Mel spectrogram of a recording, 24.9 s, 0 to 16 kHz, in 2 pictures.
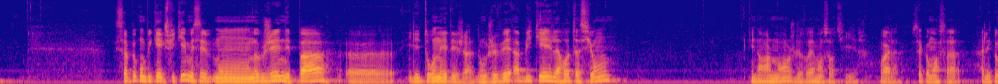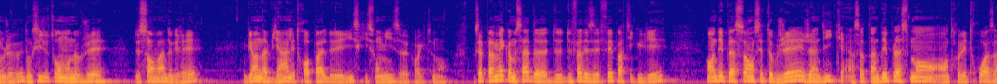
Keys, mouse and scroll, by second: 1.5 n, 3.8 click, 4.2 click, 6.8 right click, 7.1 r, 12.5 z, 12.8-13.1 scroll up 1, 13.1 middle click, 15.0 r, 15.9 right click, 16.2 middle click, 16.6-17.1 scroll down 4, 17.1 g, 19.6 right click.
